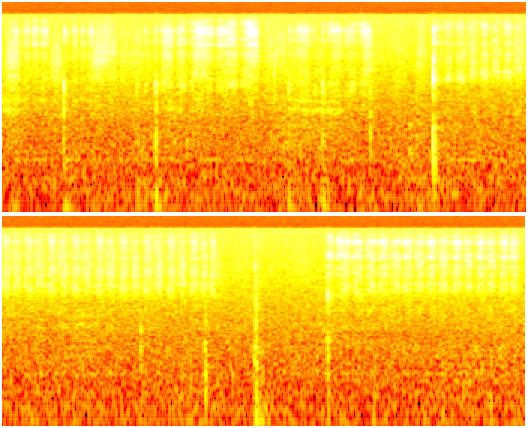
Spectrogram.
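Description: Faint scratching of an Apple Pencil tip stroking across an iPad's glass screen, in short passes that come and go, with two light taps of the tip on the glass.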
